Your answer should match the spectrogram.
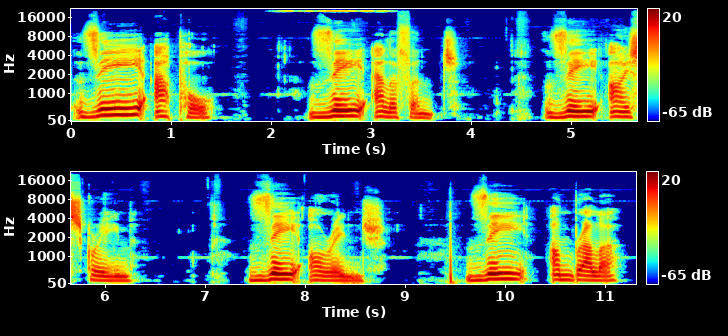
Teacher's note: Before the vowel sound we say thee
